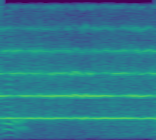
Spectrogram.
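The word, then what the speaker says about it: Froy: My name is Roy. You said Roy? No, not even Lee. Roy. I'm sorry, I can't hear. Roy. It rhymes with joy.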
